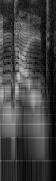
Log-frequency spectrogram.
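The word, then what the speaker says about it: indict: है हमारा इसमें जो सी जो है वो साइलेंट राहत है इंडिया what is इन डिड तो यहां पर बेसिकली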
